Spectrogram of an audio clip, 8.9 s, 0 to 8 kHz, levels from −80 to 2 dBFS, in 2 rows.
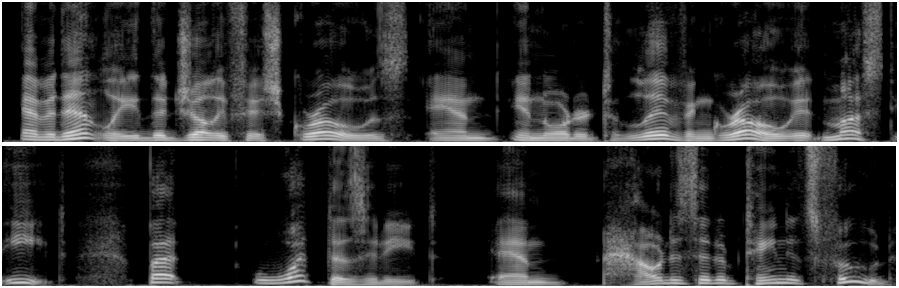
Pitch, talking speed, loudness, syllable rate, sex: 135 Hz, 180 wpm, -20 LUFS, 4.4 syllables/s, male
